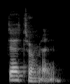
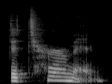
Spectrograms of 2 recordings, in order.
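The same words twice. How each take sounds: First: The stress is on the first syllable. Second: The stress is on the second syllable. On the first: The speaker calls it wrong. "the tendency is to put this stress on the first syllable" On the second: The speaker calls it right. "You want to shift that stress to the second syllable"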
